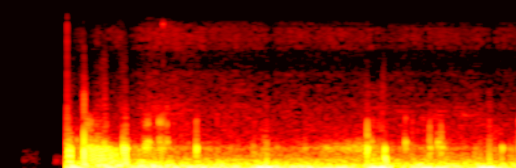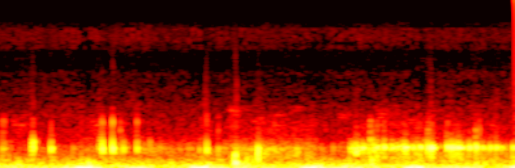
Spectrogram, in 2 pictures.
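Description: Irregular low gurgles and rumbles over several seconds; ordinary stomach growling (borborygmi) after a meal.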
